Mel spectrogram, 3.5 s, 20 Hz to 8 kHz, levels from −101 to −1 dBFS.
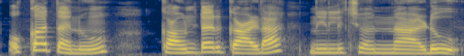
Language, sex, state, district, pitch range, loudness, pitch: Telugu, female, Telangana, Hyderabad, 205-245 Hz, -17 LUFS, 215 Hz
